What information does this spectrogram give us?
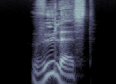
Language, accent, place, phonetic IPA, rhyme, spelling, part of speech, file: German, Germany, Berlin, [ˈvyːləst], -yːləst, wühlest, verb, De-wühlest.ogg
- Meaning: second-person singular subjunctive I of wühlen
